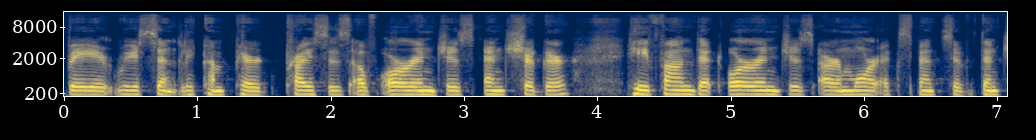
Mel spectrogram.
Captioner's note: speaking Indigenous Language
